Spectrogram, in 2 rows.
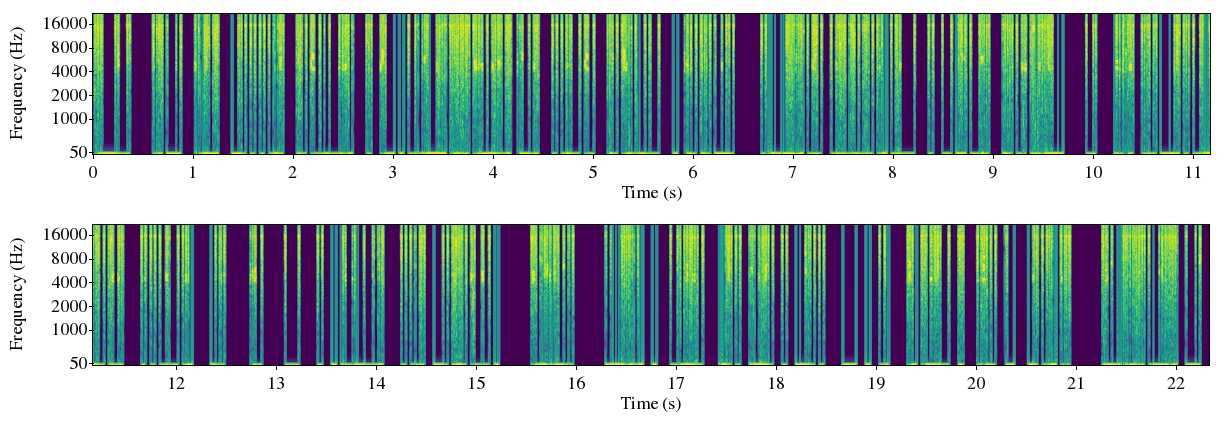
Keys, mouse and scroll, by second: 0.2 click, 1.2 click, 2.2 click, 3.8-6.2 drag, 6.2-8.6 middle drag, 10.8-14.4 middle drag, 15.0 alt+f, 16.6-19.8 middle drag, 20.9-22.3 middle drag.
